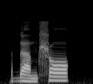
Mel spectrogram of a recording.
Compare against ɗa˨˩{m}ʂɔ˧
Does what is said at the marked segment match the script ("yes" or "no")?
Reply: yes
